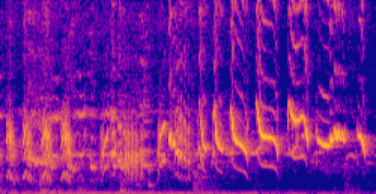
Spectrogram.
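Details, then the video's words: Singing Chinese hwamei, yellow-billed with a fig-leaf tail: chattering, scratchy notes give way to loud, looping whistled syllables repeated about twice a second, in high-pitched song. "Họa mi hót cao cầu"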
